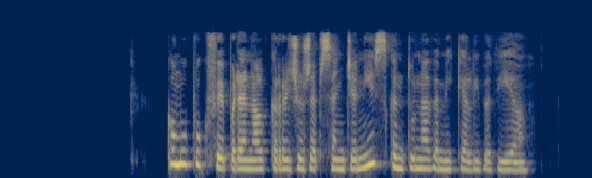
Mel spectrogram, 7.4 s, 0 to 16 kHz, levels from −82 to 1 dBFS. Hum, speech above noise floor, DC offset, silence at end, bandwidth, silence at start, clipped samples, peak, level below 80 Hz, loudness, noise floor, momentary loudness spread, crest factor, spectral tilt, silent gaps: none; 56 dB; under 0.1%; 0.8 s; 8.4 kHz; 2.1 s; under 0.1%; -2 dBFS; -62 dBFS; -20 LUFS; -76 dBFS; 9 LU; 20 dB; -3.5 dB/octave; none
